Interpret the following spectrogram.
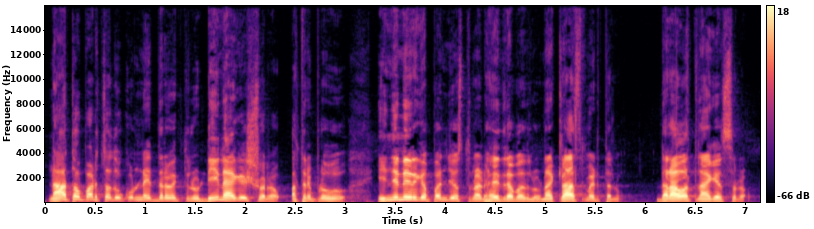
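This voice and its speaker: High-voiced man giving an emotional testimony. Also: quick pace. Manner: earnest, emotional storytelling. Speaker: testimony speaker. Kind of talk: personal testimony.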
